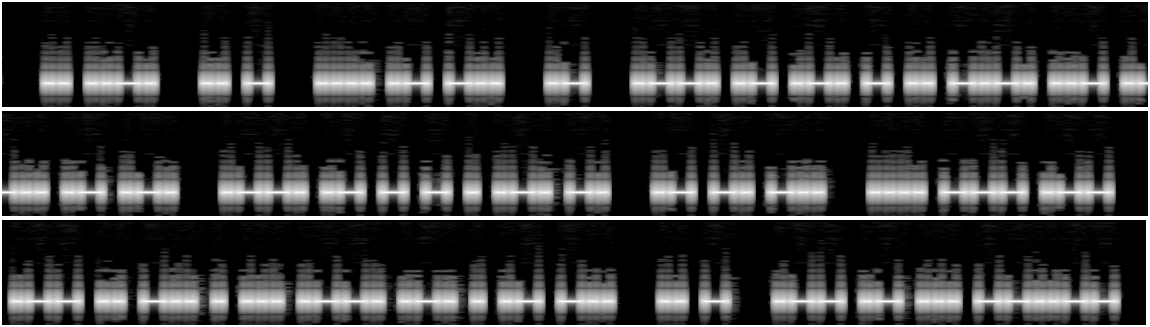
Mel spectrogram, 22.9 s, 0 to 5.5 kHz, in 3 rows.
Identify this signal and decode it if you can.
Morse code, heard as a keyed tone, about 25 wpm, 600 Hz. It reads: IF IT HAD A PARTICULAR PATTERN AND HOW WIDESPREAD IT WAS,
